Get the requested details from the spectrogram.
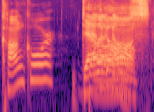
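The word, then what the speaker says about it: concours d'élégance: Concours. D'Elegance. Concours. Not Concours. Not d'elegance. Concours d'elegance. It's French.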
